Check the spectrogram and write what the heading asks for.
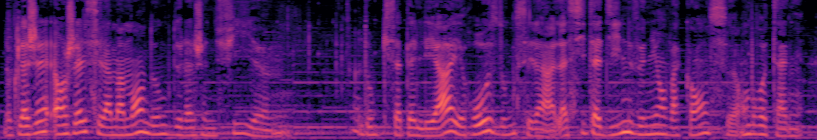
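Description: A woman's voice: fairly low pitch, moderate pace, over music. Woman reading a novel aloud. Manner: hesitant asides with many fillers. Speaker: reader.

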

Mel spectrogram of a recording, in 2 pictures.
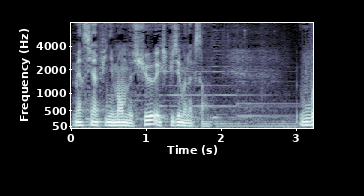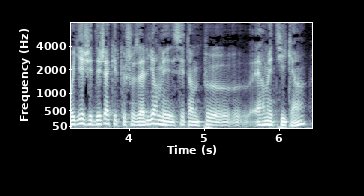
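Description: Man reading aloud as scornful psychologist, dry mocking tone, very low voice. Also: brisk, faint music behind. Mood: sardonic. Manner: dry, mocking monologue with asides to an unseen listener. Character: sardonic rational male psychologist narrator, scornful of belief. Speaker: author reading his novel aloud. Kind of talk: read-aloud first-person fiction.

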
